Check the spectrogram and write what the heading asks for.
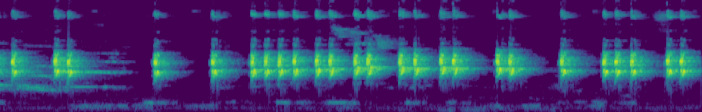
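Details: Sooty-headed bulbul sounding a morning alarm for danger: spaced single and paired harsh, scolding notes, then quicker runs of chatter, with faint low background noises.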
